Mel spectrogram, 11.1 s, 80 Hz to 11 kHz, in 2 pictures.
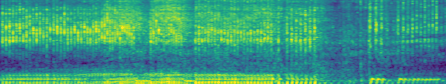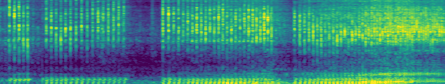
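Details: Flathead Briggs & Stratton alcohol race go-kart engine, barn find sat over 30 years, running E85, test run: single-cylinder revs, then stumbles and sags with uneven firing before picking up; bogging under load, carburetor issues suspected.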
